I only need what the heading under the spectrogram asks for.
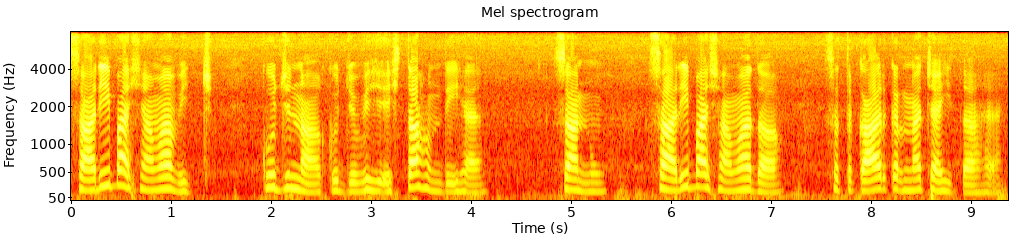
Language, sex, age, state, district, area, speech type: Punjabi, male, 18-30, Punjab, Patiala, urban, spontaneous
